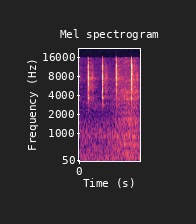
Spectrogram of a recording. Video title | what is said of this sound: New Tech & Sick Price!? Steel Will Tasso | the disengaging pins which are matching to the cones of the thumb studs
